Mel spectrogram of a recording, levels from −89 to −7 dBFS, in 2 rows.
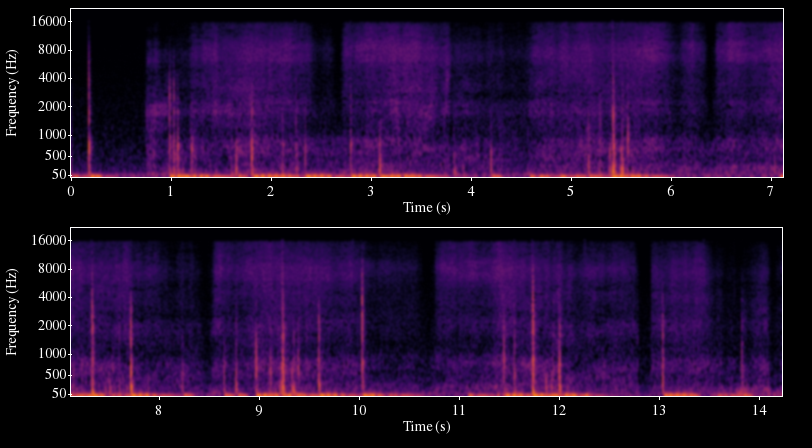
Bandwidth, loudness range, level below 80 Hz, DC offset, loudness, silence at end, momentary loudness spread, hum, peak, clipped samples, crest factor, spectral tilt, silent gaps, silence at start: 16.5 kHz; 4 LU; -46 dBFS; under 0.1%; -46 LUFS; 0 s; 13 LU; none; -10 dBFS; under 0.1%; 28 dB; -3.5 dB/octave; none; 0 s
